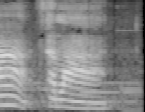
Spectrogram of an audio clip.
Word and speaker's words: ฉลาด: สังเกต กัน นะ คะ เวลา อ่าน จะ อ่าน เหมือน มี หอ หีบ อยู่ ด้วย เช่น ผลิต อ่าน ว่า ผลิต Siam อ่าน ว่า สยาม ฉลาด อ่าน ว่า ฉลาด สนุก อ่าน ว่า สนุก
